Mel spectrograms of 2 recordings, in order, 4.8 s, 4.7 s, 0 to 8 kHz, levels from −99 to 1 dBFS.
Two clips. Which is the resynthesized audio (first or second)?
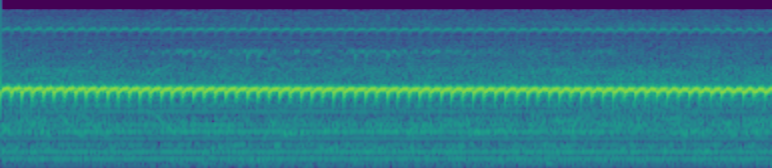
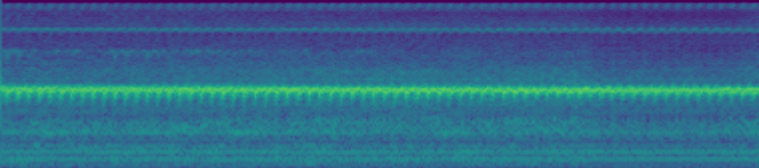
second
